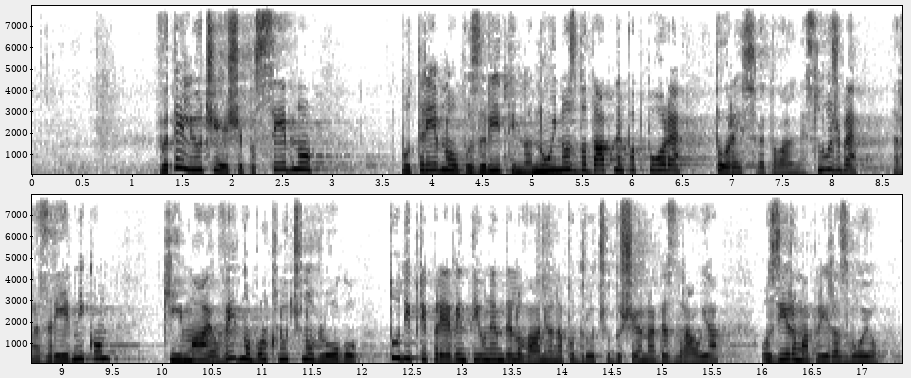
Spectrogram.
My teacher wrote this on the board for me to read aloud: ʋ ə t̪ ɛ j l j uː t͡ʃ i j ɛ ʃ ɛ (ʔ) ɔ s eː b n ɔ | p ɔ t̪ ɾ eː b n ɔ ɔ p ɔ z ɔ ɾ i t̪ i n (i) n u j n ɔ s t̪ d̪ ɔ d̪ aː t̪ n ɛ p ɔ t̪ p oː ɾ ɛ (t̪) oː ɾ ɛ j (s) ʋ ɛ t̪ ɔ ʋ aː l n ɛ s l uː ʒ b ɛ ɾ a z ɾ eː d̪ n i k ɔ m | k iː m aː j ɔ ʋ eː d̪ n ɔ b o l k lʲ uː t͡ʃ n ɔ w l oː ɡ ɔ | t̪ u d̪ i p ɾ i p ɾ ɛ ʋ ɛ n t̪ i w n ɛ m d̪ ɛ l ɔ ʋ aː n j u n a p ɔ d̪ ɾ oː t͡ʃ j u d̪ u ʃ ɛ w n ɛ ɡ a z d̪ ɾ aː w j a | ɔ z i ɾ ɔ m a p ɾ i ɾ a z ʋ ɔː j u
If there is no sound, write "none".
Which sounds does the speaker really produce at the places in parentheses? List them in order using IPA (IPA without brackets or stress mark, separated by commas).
p, a, t̪, s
